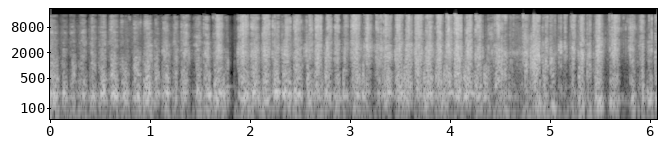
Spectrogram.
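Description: A soft, compressible pink glittery mesh-covered scrub sponge, held in a gloved hand, is rubbed quickly across the top and side of a microphone. It makes a dense, continuous scratchy rustle with a steady low hum-like body and bright crackling texture. The sound pauses only briefly just before the two-second mark.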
